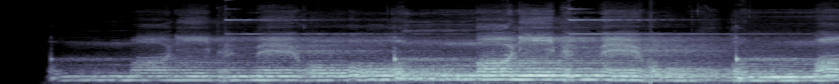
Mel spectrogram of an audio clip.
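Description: Low-voiced Tibetan Buddhist mantra chanting laid on as a soundtrack, starting about half a second in and growing louder, the voices holding long steady notes while the vowels slowly shift.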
